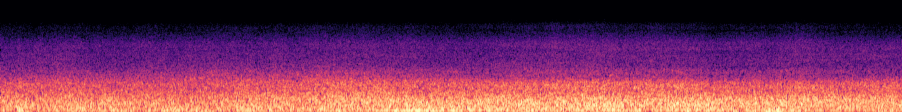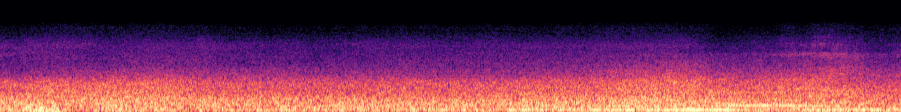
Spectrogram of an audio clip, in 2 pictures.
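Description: Wind buffeting the microphone over a steady wash of sea surf. A low steady hum joins in over the last few seconds.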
